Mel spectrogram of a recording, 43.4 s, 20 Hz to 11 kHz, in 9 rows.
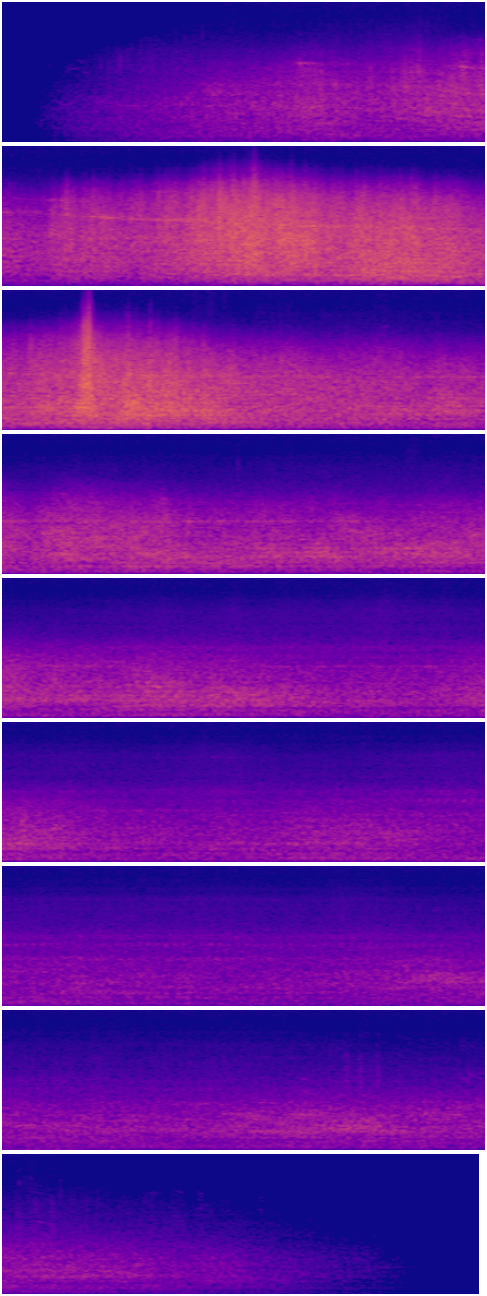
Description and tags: ps flighby 01
A long turn of a single plane. In the beginning and at the end of the recording you will hear some unwanted sounds of bystanders and traffic but you might be able to use the main flight sounds.
This is a recording with normal input gain.
plane, airplane, field-recording, fast-pass, aircraft, jet, fighter, aeroplane, military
